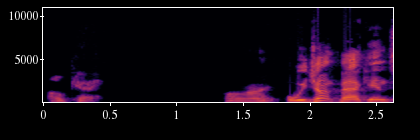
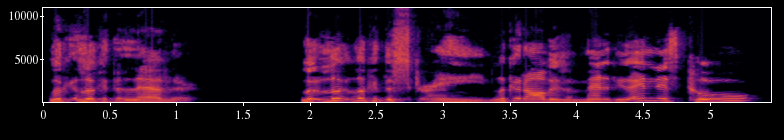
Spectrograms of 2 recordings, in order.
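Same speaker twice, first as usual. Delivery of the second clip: showing off new car; 2 semitones higher than usual. Retold or imitated. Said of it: "we say".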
